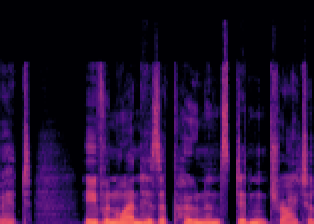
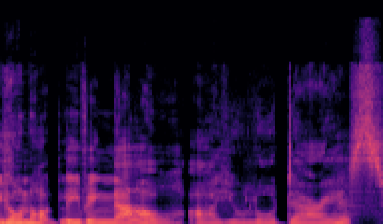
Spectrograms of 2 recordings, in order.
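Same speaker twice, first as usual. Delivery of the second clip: stunned, taken aback, dismayed voice. At a card game, a woman learns a lord is leaving after winning, stunned. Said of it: "Caitlin Hart is known for her good sense. / He never expects to lose his fortune to the irritatingly confident, uncommonly beautiful hoyden daring to play with the men. / then saluting the remarkably".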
